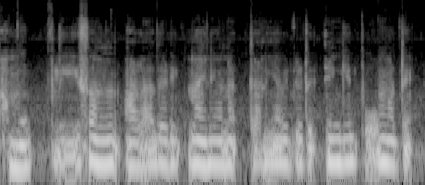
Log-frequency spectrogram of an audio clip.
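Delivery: soft, gentle reassurance to his crying wife; tender comfort. Acted. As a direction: promise it softly. Husband comforting weeping wife. (மென்மையான ஆறுதல்)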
